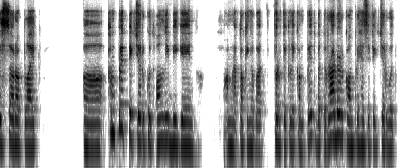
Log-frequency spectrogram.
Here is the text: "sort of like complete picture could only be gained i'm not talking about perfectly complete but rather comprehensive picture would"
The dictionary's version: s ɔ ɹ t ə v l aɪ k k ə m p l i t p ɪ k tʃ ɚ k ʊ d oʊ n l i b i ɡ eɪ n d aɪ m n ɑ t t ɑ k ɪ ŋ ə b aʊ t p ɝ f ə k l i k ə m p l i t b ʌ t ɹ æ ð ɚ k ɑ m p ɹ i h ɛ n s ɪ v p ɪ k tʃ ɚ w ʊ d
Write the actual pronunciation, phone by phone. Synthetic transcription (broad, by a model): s ɔ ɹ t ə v l aɪ k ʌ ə m p l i t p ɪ k tʃ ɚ k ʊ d oʊ n l i b i ɡ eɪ n aɪ m n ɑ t t ɑ k ɪ ŋ ə b aʊ t p ɝ f ə k l i k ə m p l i t b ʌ t ɹ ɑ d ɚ k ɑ m p ɹ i h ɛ n s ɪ f p ɪ k tʃ ɚ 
